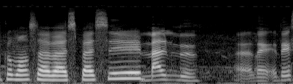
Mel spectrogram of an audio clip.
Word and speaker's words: Malmö: Malmö ou Malmo? How do you pronounce that? Malmö. C'est un O ouvert.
